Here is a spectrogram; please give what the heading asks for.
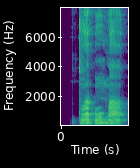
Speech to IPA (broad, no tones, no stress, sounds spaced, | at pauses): tʷ ɐ̃ ʔ ũ m ã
